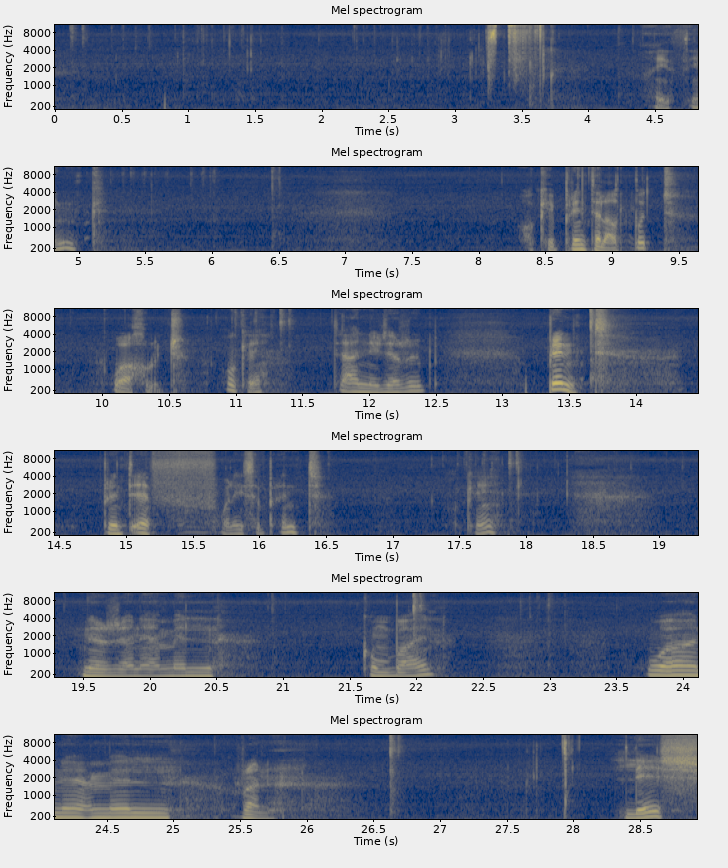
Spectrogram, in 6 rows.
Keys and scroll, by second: 0.0-5.2 typing, 6.4 typing, 9.4 typing, 10.8-11.6 typing, 13.6 Return, 14.4-18.0 typing, 15.8 Right, 18.5 Up, 18.6 Up, 19.0 Up, 19.3 Up, 19.9 Up, 20.9 Up, 22.0 Return, 22.8 ctrl+l, 23.7 Up, 24.3 Up, 25.2 Up, 25.8 Up, 26.6 Return.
